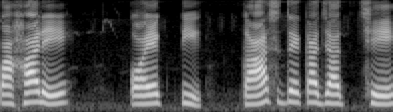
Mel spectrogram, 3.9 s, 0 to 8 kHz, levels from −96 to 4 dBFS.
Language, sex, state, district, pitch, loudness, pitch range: Bengali, female, Assam, Hailakandi, 245 Hz, -16 LUFS, 230-265 Hz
